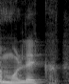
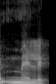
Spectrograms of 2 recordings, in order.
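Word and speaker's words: Molech: que ya habían conquistado en hebreo se le pronuncia moleck evitando este modo llamarlo por su verdadero nombre melek oscura figura mitológica relacionada con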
